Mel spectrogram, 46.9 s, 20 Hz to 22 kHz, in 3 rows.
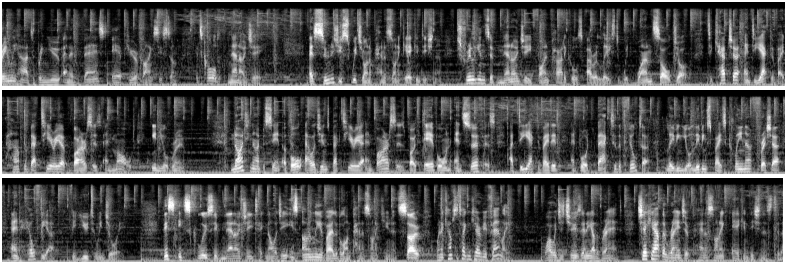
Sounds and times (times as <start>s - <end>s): Speech: 0.0s - 5.3s, 6.1s - 19.4s, 20.1s - 33.8s, 34.5s - 46.9s
Music: 0.0s - 46.9s.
